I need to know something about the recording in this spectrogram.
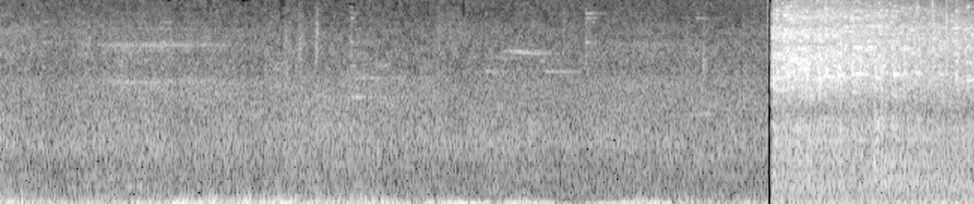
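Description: Outdoor street ambience dominated by a low, uneven rumble, typical of wind buffeting a handheld microphone. About five seconds in it cuts abruptly to a louder, brighter rushing noise.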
